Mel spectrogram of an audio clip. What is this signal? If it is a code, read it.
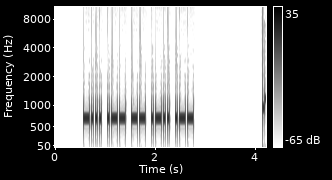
Morse code, heard as a keyed tone, about 29 wpm, 700 Hz. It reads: BWMLW
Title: Code Groups - 5 Letters - 30wpm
